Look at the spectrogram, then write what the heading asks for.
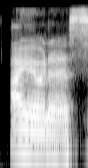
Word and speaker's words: Ioanes: and I apologize, is it Jonas? I'm probably mispronouncing your name. Can you correctly pronounce your last name and tell us your affiliation? Yeah, it's Ionis, but I'll kind of take anything.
